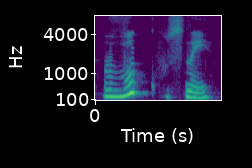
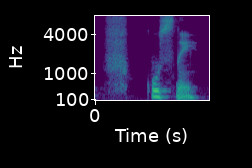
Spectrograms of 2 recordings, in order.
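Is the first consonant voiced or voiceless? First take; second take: voiced; voiceless. First: The first consonant is a voiced v sound. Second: The first consonant is a voiceless f sound. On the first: The speaker calls it wrong. "So we say not вкусный" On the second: The speaker calls it right. "but we say вкусный"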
